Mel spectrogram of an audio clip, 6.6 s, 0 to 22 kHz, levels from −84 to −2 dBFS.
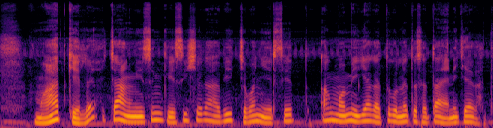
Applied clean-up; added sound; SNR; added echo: none; none; none; none.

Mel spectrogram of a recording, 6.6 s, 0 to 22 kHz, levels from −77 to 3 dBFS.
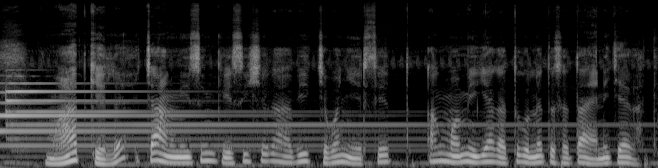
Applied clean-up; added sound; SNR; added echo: none; Doorbell; 6 dB; none.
